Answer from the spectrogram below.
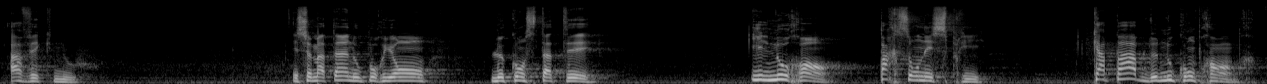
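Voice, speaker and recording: A man preaching a measured, reflective sermon in a church. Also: high-pitched, a little mellow. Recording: long church reverb.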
